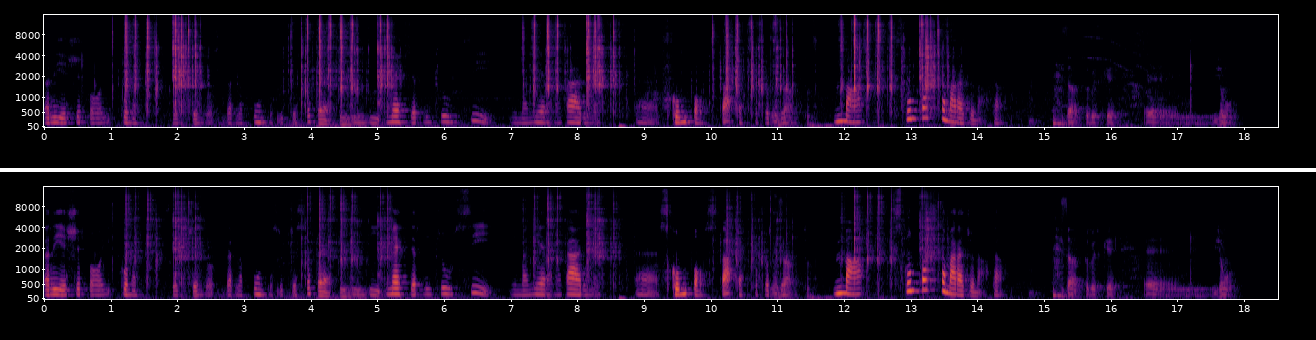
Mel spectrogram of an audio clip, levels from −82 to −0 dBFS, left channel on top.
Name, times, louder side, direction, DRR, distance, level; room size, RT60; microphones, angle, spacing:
voice 1, 0.0-1.4 1.9-2.5 2.9-4.3 4.9-6.7 7.0-8.4 8.9-10.5 10.8-11.1 11.8-12.3 12.8-14.4, right 5 dB, 80° right, 13 dB, 0.6 m, -44 dB
sound 1, 0.5-14.5 14.8-14.9 15.3-15.4 15.7-17.2, left 11 dB, 40° left, 0.8 m, -47 dB
voice 2, 4.4-4.9 10.9-11.5 15.1-17.9, right 1 dB, 30° right, 8 dB, 1.6 m, -55 dB
12.0 x 8.5 x 6.6 m, 0.42 s
head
